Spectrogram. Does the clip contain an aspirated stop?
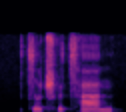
yes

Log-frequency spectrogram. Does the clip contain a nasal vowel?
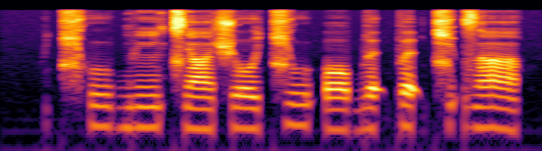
yes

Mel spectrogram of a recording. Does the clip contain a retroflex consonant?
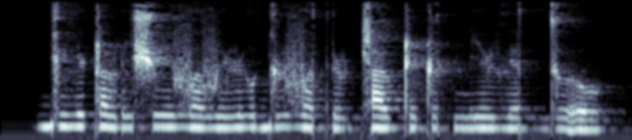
yes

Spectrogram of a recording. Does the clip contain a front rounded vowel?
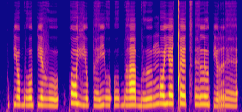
no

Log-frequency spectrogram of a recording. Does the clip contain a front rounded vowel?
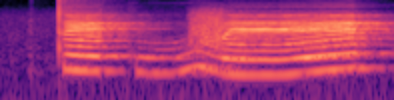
no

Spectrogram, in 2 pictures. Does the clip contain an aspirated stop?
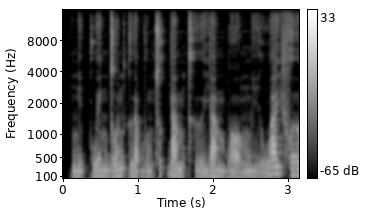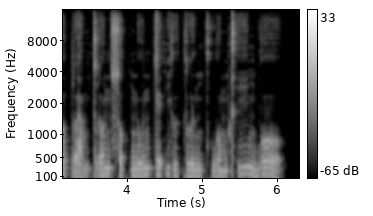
yes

